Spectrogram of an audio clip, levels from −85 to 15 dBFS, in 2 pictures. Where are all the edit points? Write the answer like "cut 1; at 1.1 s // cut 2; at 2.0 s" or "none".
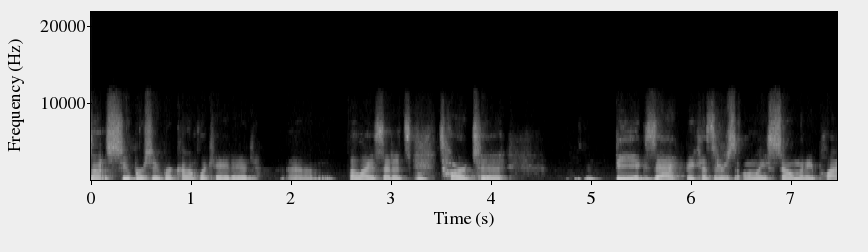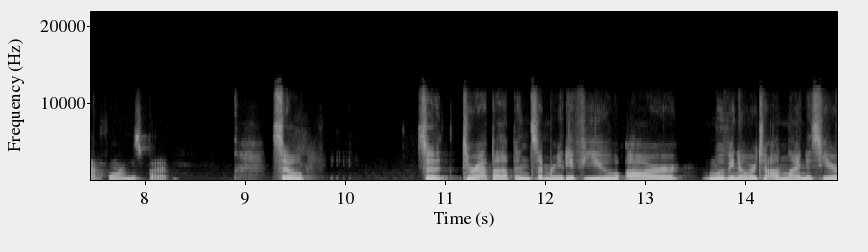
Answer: cut 1; at 12.2 s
